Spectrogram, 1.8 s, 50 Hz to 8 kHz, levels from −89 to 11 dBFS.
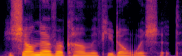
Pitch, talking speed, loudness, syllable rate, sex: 195 Hz, 295 wpm, -16 LUFS, 5.8 syllables/s, female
